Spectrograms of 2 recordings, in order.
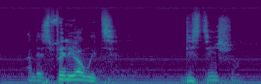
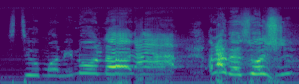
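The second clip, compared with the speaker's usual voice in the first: higher, shouted protest of innocence; indignant denial; 13 semitones higher, 13 dB louder than usual. Retold or imitated. Woman protests to the pastor in loud disbelief. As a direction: fling back the accusation in shock.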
